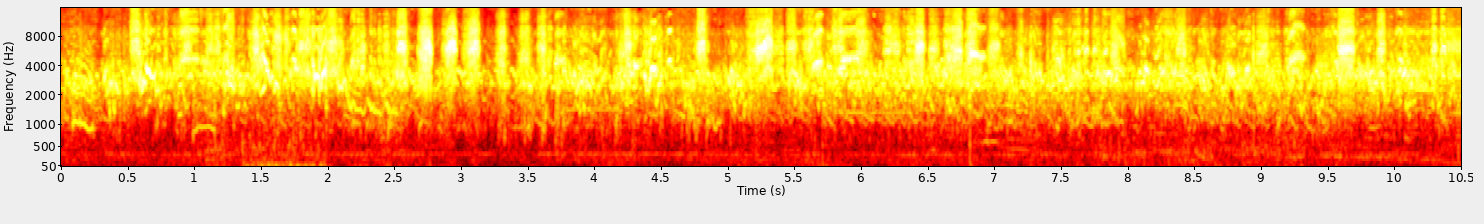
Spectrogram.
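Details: Busy chatter of an aviary budgie colony: rapid chirped syllables and warbles stacked from many birds, punctuated by sharp clicks, continuous from start to end.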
